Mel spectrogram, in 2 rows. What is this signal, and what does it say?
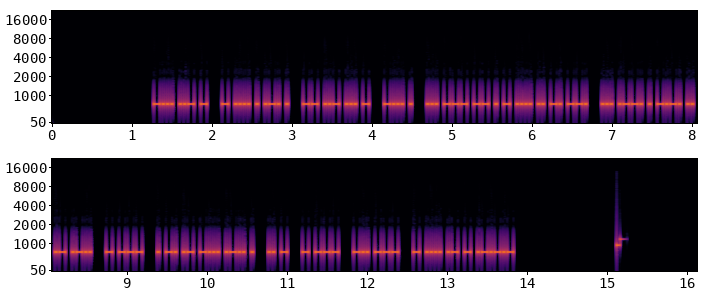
Morse code, heard as a keyed tone, about 44 wpm, 700 Hz. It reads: BUT THERE MUST BE SOMETHING SPECIAL TO ENABLE IT TO DO THAT.
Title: Sentences from Top 1500 Words 45wpm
